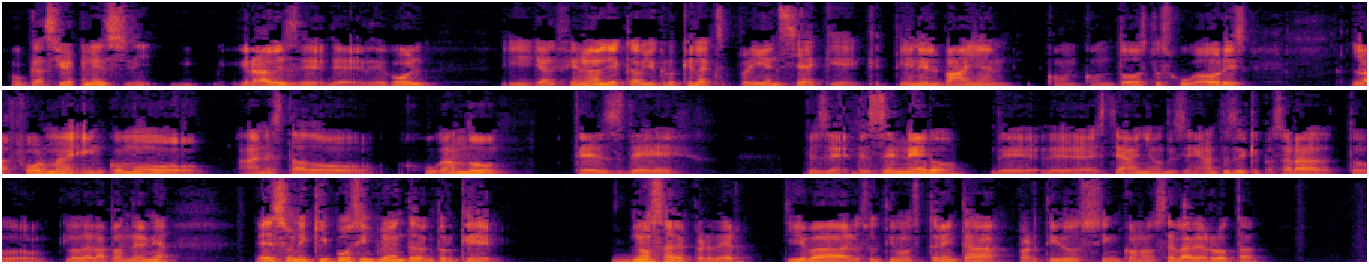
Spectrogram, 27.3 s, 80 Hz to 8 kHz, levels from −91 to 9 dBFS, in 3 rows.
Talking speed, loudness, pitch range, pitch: 155 wpm, -27 LUFS, 120-145 Hz, 130 Hz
